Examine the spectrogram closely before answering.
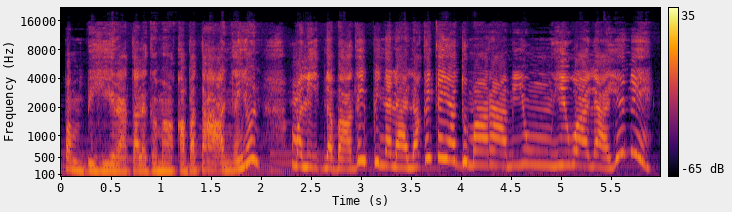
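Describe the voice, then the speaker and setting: Animated nagging mother. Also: high-pitched, fairly quick. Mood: disapproving. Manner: exclamatory, scolding, motherly. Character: teasing, nagging, fond middle-aged mother. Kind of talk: radio drama dialogue. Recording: music under the voice. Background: music.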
